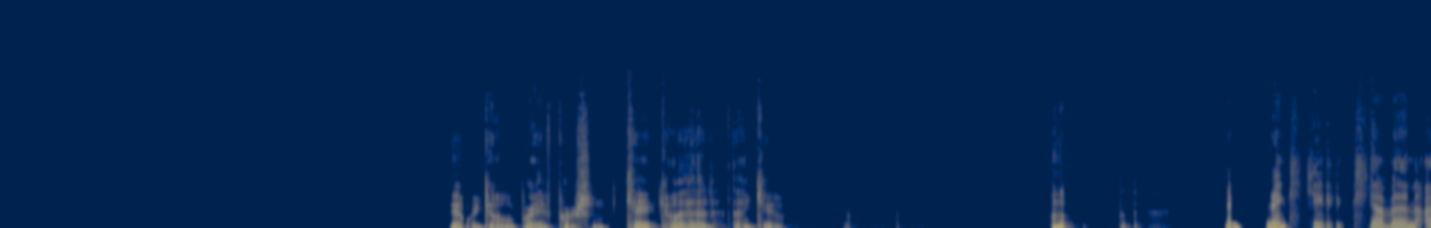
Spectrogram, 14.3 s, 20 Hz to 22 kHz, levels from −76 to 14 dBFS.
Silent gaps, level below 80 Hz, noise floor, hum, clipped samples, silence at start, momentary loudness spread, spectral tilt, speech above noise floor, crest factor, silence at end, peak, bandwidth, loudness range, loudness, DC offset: none; -44 dBFS; under -90 dBFS; none; under 0.1%; 4.5 s; 13 LU; -7 dB/octave; over 65 dB; 24 dB; 0 s; -4 dBFS; 12.5 kHz; 7 LU; -26 LUFS; under 0.1%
